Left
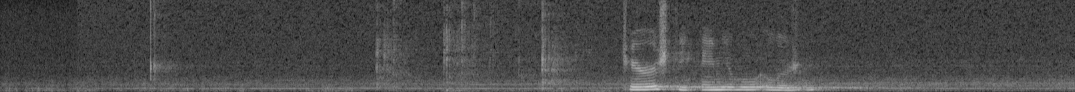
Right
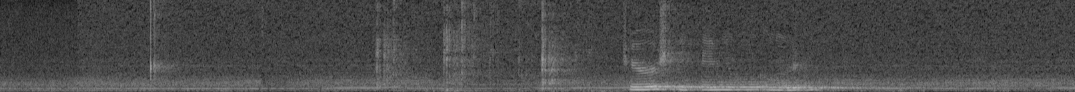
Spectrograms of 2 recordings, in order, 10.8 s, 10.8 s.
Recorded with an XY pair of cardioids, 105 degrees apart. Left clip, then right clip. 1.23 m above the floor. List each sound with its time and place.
1.5 s a finger snap: straight ahead, 2.5 m
3.8 s crumpling: 5° left, 8.5 m
6.2 s a woman speaking: 60° left, 1.6 m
